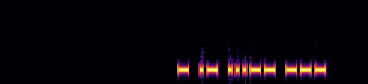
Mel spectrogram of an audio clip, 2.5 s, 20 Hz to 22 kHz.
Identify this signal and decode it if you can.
Morse code, heard as a keyed tone, about 52 wpm, 700 Hz. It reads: TA3O
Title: DXCC-100 Call Signs - 4 Characters - 50wpm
